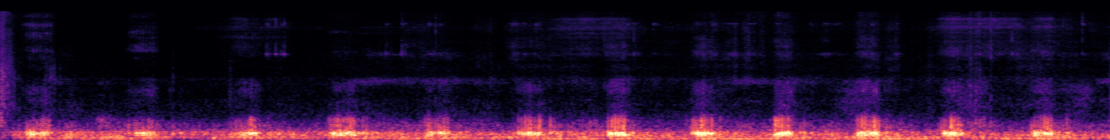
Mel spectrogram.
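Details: Domestic cat purring in the morning: a low, steady rumbling purr with soft pulses repeating a little over once per second, each breath cycle swelling and fading, quiet background.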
